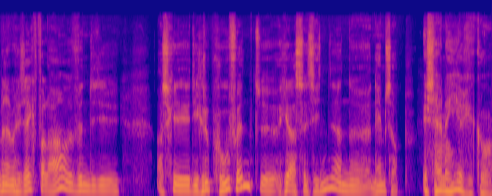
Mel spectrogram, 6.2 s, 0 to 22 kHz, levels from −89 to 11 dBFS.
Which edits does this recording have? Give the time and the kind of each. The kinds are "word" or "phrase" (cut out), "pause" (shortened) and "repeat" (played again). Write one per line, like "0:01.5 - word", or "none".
none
